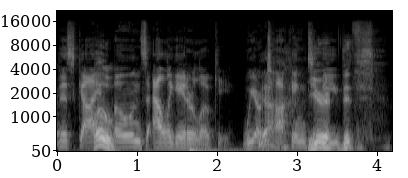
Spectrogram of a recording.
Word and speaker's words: Loki: Am I talking loco? No, it's going to be the confusing. Show's pronounced Loki.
